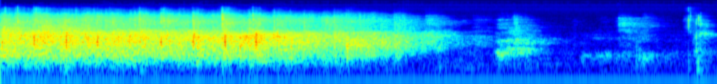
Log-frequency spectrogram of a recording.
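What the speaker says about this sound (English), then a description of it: "Let's give them a round of applause, all the siblings together on behalf of their brother." A crowd at a memorial event for fallen military heroes applauds the siblings of a fallen soldier, with dense sustained clapping that fades out over several seconds, followed by sparse rustles and a faint breath.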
